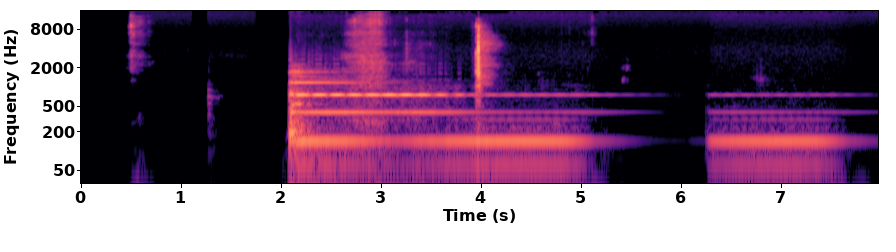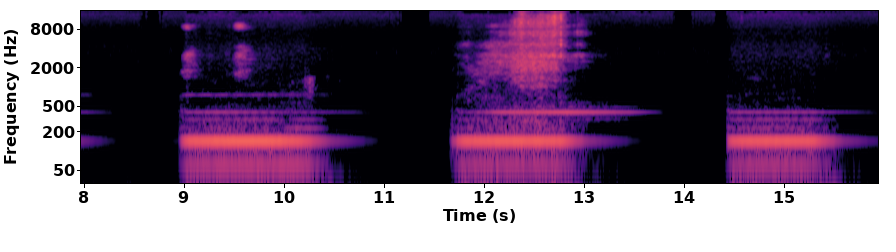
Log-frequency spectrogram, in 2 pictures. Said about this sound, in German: aber erst einmal würde ich noch mal gerne eine Glocke hören.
